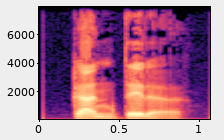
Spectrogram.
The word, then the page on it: cantera: espagnol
